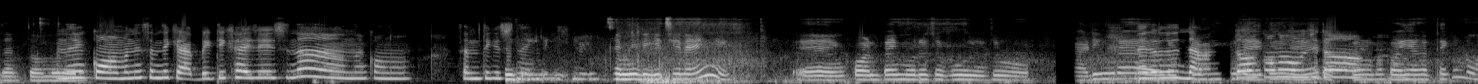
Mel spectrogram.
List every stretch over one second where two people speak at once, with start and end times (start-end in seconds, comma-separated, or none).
11.7-13.3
